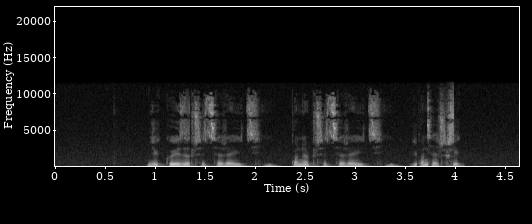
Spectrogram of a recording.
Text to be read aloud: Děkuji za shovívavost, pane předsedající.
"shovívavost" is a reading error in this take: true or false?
true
